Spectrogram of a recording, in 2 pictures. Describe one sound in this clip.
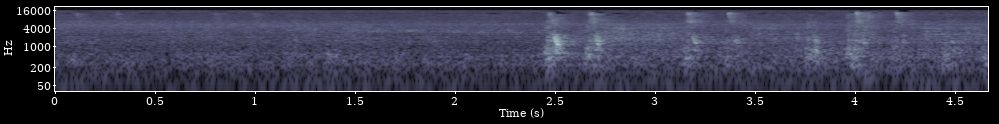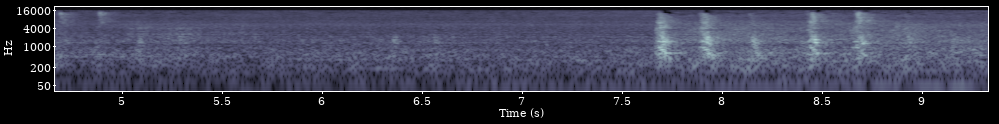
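A tram rumbles closer along the rails.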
